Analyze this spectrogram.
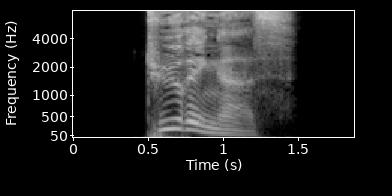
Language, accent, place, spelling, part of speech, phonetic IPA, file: German, Germany, Berlin, Thüringers, noun, [ˈtyːʁɪŋɐs], De-Thüringers.ogg
- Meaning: genitive singular of Thüringer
